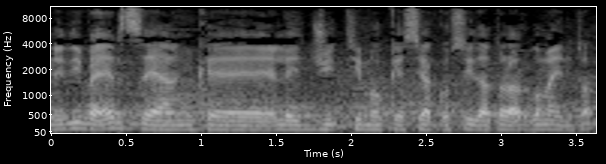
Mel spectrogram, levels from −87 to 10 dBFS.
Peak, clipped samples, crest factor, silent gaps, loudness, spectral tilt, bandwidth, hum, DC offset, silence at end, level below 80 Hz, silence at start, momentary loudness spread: -8 dBFS; under 0.1%; 16 dB; none; -25 LUFS; -3.5 dB/octave; 11 kHz; none; under 0.1%; 0 s; -64 dBFS; 0 s; 6 LU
